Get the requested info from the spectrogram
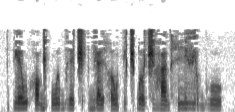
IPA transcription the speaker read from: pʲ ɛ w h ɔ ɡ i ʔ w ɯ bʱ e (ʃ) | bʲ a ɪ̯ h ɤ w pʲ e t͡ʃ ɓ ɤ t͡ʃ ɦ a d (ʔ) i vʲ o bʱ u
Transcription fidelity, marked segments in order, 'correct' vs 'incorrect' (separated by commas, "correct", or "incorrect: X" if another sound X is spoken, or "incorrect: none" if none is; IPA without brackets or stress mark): incorrect: t͡ʃ, incorrect: h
